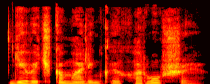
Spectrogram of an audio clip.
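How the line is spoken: Quiet. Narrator (Russian): тихо сказала Ирина

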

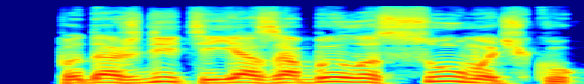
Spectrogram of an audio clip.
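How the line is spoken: Sudden shout. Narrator (Russian): крикнула вдруг Марина

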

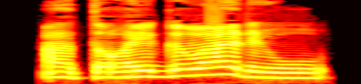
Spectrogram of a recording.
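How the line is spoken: Snort. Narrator (Russian): фыркнул

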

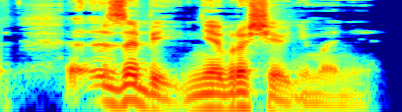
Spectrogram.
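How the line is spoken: Dismissive snort. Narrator (Russian): хмыкнул я

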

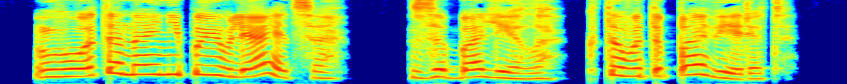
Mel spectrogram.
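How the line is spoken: Nasty giggling. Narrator (Russian): мерзкое хихиканье

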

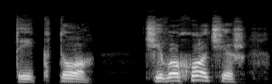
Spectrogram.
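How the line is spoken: Menacing question. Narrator (Russian): грозно спросил победитель у поверженного противника

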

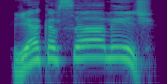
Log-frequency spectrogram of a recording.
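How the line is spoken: Yelling. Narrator (Russian): орал

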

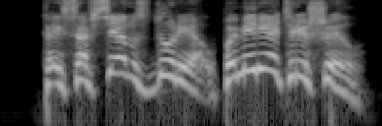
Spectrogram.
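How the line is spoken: Shouting. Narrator (Russian): закричал он

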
